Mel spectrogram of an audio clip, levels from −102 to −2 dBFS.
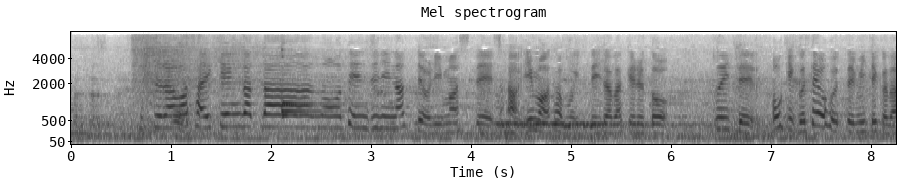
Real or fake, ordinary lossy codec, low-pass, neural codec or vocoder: real; none; 7.2 kHz; none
